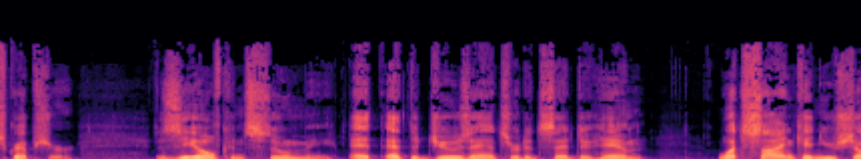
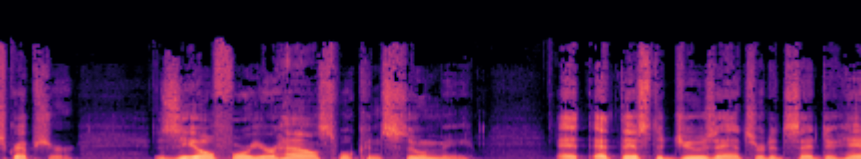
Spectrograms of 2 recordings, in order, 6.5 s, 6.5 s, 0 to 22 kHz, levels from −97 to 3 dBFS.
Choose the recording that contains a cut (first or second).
first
